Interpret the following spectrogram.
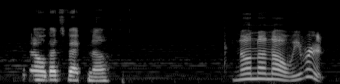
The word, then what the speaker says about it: Vecna: Vinka, how do you pronounce his name? Vecna. Vecna.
